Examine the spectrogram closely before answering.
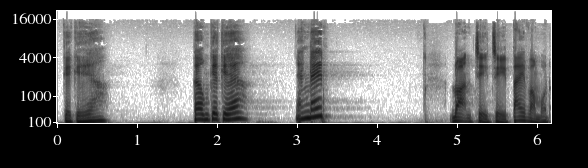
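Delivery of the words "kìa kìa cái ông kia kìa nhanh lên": put-on high-pitched urging boy voice; urging friend. A narrator's reading. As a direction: hurry your pal along in a high voice. Friend urgently points out a customer.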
